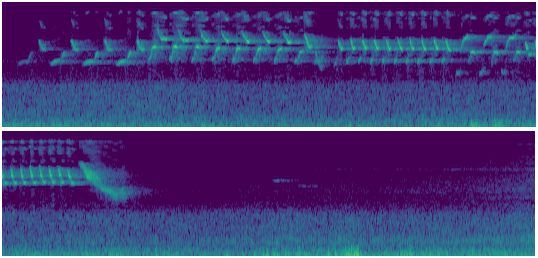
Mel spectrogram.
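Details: Five-month-old goldfinch hybrid from Casablanca sings fast, high, twittering trills for about five seconds, ending in a descending slurred note, then falls quiet with low background rumble.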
